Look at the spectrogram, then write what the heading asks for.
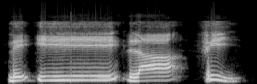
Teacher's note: اس کو ایک الف کے برابر لمبا کر کے پڑھا جاتا ہے۔ اگر آپ اس کو لمبا نہیں کریں گے تو سمجھ لیجئے گا کہ آپ نے اچھے طریقے سے نہیں پڑھا۔ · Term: مد اصلی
